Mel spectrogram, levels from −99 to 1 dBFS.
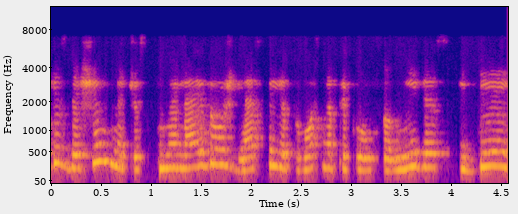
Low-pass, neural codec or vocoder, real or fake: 7.2 kHz; none; real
